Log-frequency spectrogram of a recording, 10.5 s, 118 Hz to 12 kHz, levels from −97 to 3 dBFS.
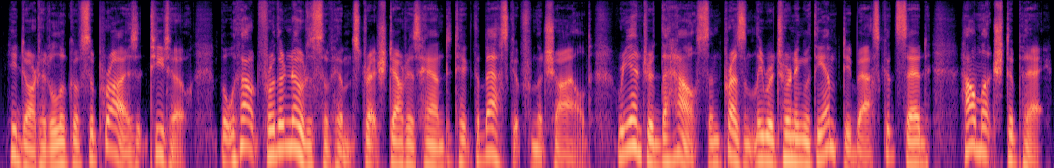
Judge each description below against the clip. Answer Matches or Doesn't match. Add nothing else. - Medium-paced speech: Doesn't match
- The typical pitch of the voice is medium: Doesn't match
